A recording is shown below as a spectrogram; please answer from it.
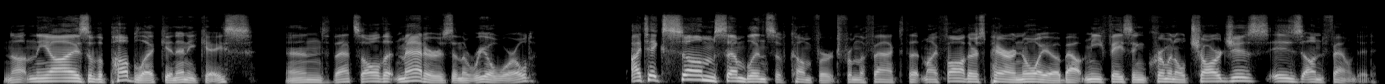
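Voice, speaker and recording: A man narrating a first-person romance audiobook in a wry, expressive storytelling manner on a studio microphone. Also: medium pitch, unhurried, no room sound.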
